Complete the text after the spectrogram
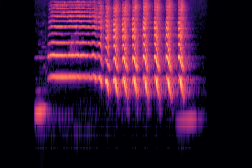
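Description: A monkey screeches loudly in a series of shrill cries.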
